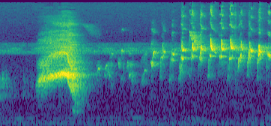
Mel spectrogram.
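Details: Canary with lovebird phrases: a loud harsh rising-and-falling squawk, then a quick string of bright chirps repeated about six times a second.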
